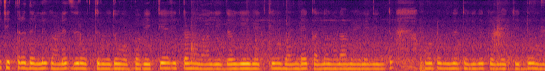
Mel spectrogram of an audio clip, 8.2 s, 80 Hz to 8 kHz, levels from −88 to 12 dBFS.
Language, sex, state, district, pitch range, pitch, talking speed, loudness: Kannada, female, Karnataka, Dakshina Kannada, 190-205 Hz, 195 Hz, 110 wpm, -14 LUFS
